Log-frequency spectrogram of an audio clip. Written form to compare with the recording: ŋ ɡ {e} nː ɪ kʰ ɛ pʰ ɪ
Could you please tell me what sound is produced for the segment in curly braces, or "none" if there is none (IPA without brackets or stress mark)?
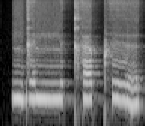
e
